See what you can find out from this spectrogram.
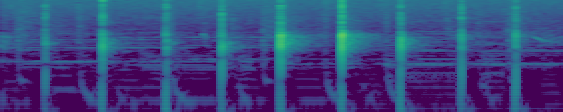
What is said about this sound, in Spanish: Aplauso grande para todos los presentes.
